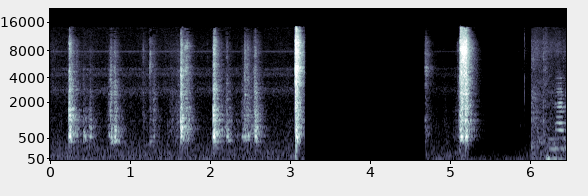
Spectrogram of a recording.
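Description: A quick, irregular run of sharp clacks and knocks, about eight in three seconds. The sound then cuts out to dead silence for about a second and a half before one louder knock.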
